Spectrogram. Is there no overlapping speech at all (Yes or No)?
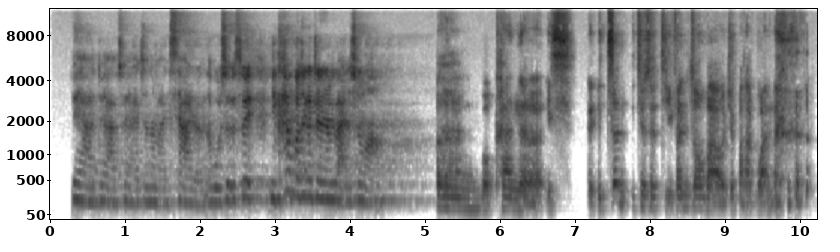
Yes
